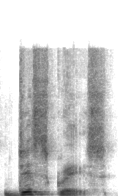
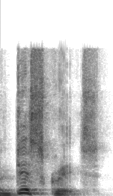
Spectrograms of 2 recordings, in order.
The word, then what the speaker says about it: disgrace: no it isn't because we don't pronounce disgrace as disgrace you're a disgrace disgraced you're dis you're disgraced okay that's right so that's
